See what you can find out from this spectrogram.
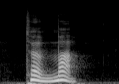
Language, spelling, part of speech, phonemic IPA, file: Swedish, tömma, verb, /²tœma/, Sv-tömma.ogg
- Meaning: to empty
